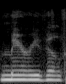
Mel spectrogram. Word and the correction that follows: Merrillville: That's not how you say it. It's, like, Merrillville.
